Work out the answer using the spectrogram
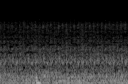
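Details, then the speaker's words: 2017 Mercedes E-Class with OM654 diesel engine, second car running after rocker arm repair for knocking; smooth, even diesel idle with steady low rumble, no knocking or ticking, valvetrain sounds healthy. Normal idle. "okay so we've got the second vehicle up and running as well sounds lovely no unusual strange knocking noises"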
